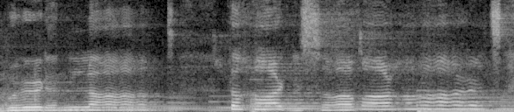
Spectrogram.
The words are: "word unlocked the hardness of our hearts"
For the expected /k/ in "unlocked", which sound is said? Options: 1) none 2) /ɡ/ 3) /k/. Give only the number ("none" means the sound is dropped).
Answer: 1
